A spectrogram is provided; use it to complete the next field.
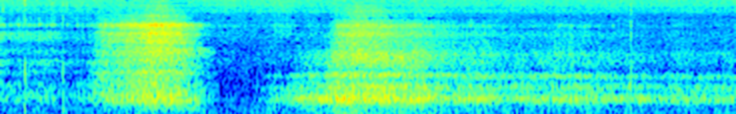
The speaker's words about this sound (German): Atme.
